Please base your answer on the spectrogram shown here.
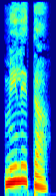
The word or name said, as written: ಮೆಲ್ಲಿದು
